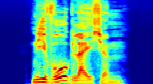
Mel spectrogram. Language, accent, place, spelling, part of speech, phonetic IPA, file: German, Germany, Berlin, niveaugleichem, adjective, [niˈvoːˌɡlaɪ̯çm̩], De-niveaugleichem.ogg
- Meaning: strong dative masculine/neuter singular of niveaugleich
